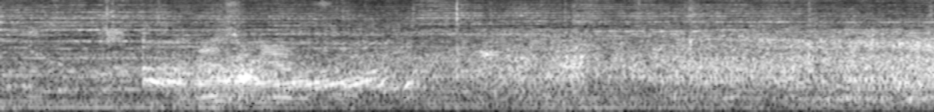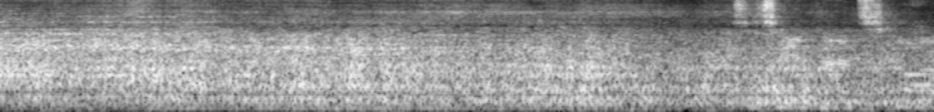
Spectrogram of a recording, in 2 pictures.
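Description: Red Arrows jet aircraft climbing in formation, a sustained roaring engine rumble that swells and drifts, heard at a distance beneath steady commentary from a narrator.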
